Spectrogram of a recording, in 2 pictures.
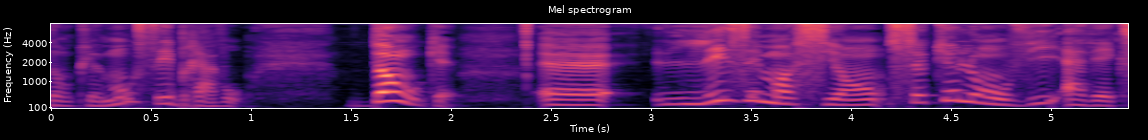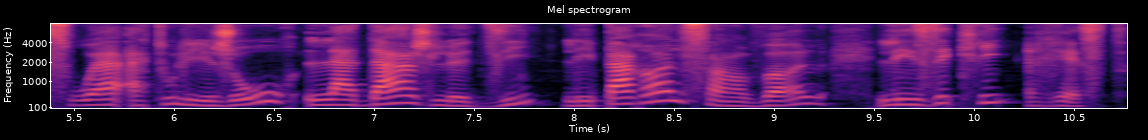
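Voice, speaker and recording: Very wide pitch swings mark this very slow delivery. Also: woman, medium pitch for a woman. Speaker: life coach and radio columnist. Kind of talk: radio column.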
